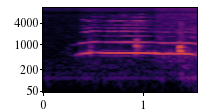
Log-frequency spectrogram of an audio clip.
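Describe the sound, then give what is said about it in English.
A cat lets out one long, drawn-out meow, steady and fairly loud. There is no talking around it, just a brief quiet moment before the cry begins. “Sorry, it's the cat.”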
